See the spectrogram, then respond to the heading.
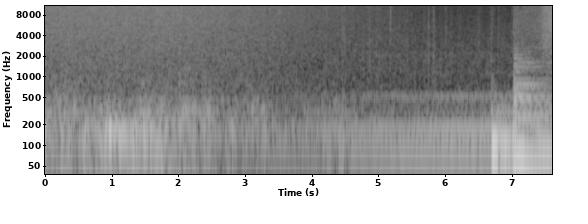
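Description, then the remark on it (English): Steady rain hisses throughout while a deep roll of thunder rumbles low and heavy near the start, fading into a constant low drone, with a sharper thump and rise near the end. “I've been driving in the rain for hours, going nowhere in particular.”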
